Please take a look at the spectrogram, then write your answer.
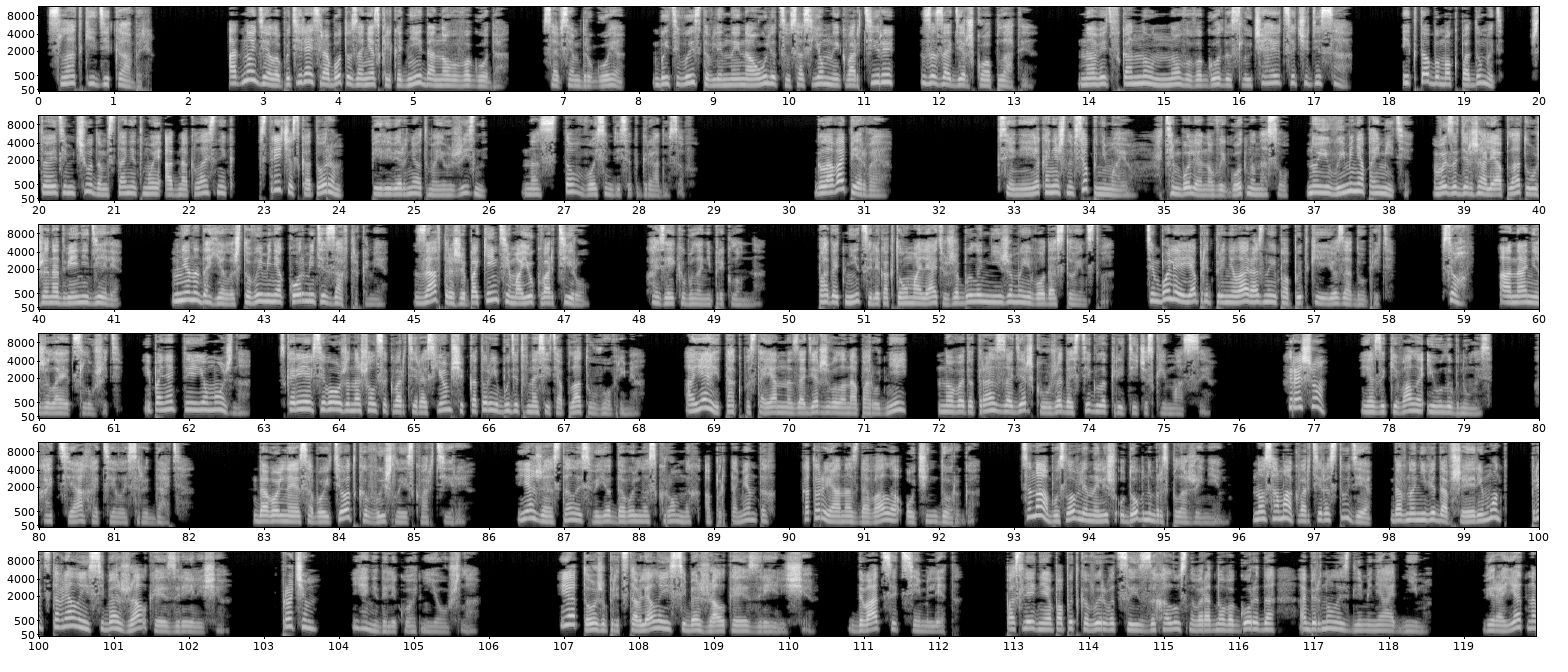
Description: Аудиокнига Сладкий декабрь | Библиотека аудиокниг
